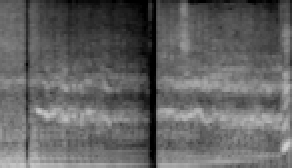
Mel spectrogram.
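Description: Loud tire squeals from a skidding car ring out in two sustained screeches, split by a brief gap, as a sound effect with no talking.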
